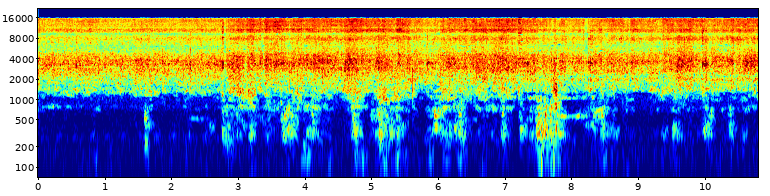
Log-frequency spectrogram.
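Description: Soya chunks, green capsicum and tomato frying in a metal kadai with a steady sizzle, stirred with a steel spatula that scrapes across the pan in irregular strokes.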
